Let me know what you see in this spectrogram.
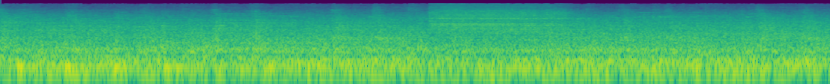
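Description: Korail electric commuter train rolling past the platform, its wheels clicking over the rail joints with a steady rumble. A brief high squeal comes in about three seconds in.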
